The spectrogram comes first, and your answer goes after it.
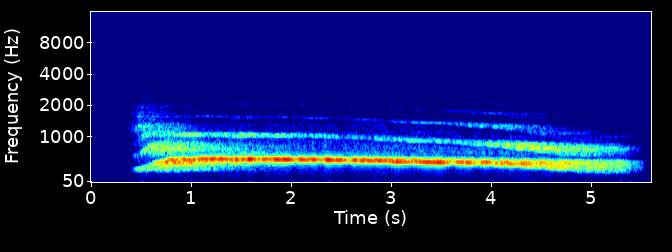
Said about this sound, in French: D'ailleurs, écoutez le loup. On l'entend hurler là-bas dans le lointain. » Les brebis prêtèrent l'oreille. Elles entendirent, en direction de la forêt, les cris glaçants d'un loup qu'elles ne connaissaient que trop.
